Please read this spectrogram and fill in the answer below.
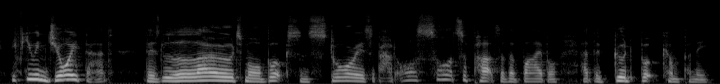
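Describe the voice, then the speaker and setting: A man narrates a children's audiobook in an expressive storytelling style. His voice sits at a middling pitch. Soft guitar music plays gently behind the scripted reading. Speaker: author reading his own book.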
